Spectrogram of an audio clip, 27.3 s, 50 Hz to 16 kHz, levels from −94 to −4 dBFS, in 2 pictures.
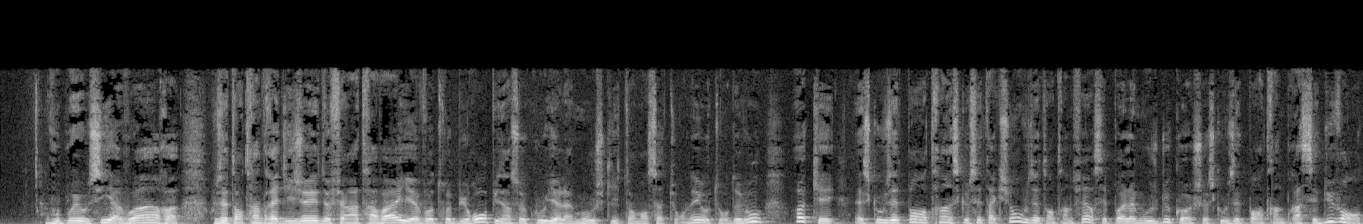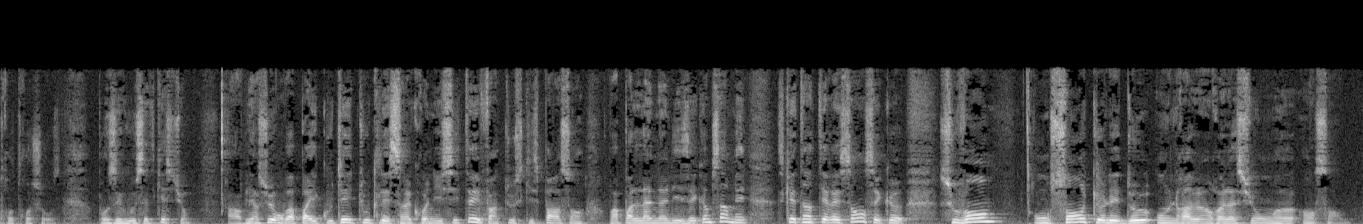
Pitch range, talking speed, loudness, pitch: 140-180 Hz, 260 wpm, -20 LUFS, 155 Hz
